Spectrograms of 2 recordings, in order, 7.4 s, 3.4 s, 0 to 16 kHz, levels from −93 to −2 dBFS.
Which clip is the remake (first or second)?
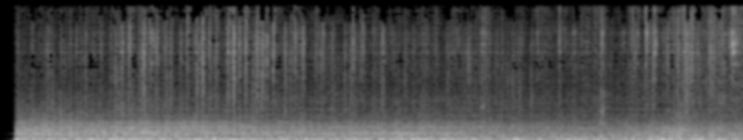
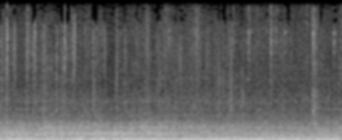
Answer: first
